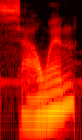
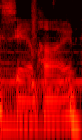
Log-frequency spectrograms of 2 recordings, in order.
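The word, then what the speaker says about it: Samhain: is the Celtic holiday known as sin. However, it is spelled S H M H A I N to really let you know that it's Irish because you don't it doesn't sin and it looks like Sam Hine and for the longest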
